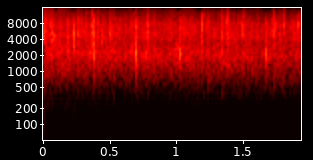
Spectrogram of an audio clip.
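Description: A church congregation claps during a worship service, the steady patter of many hands forming a continuous wash with a few sharper claps standing out, no voices over it.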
